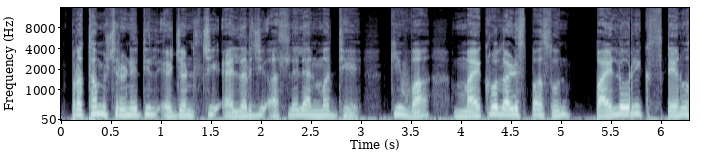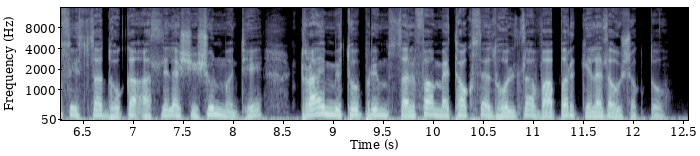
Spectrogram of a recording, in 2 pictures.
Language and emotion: Marathi, neutral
